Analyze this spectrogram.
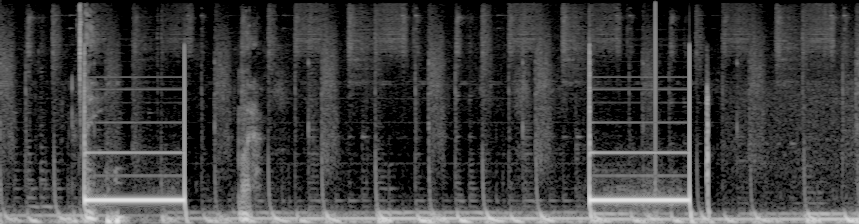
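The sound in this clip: Telephone ringing tone on a line as a call is placed late at night: two steady, mid-pitched one-second beeps separated by a few seconds, heard over a busy, low rumbling background.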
